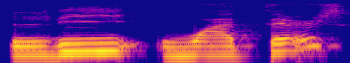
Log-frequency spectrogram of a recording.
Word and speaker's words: Lea Waters: De hecho, ahorita que hablamos de fortalezas, hay un libro muy bonito de la doctora Lee Waters, se escribe Lea Waters como agua en inglés, y que se llama Crianza centrada en fortalezas.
